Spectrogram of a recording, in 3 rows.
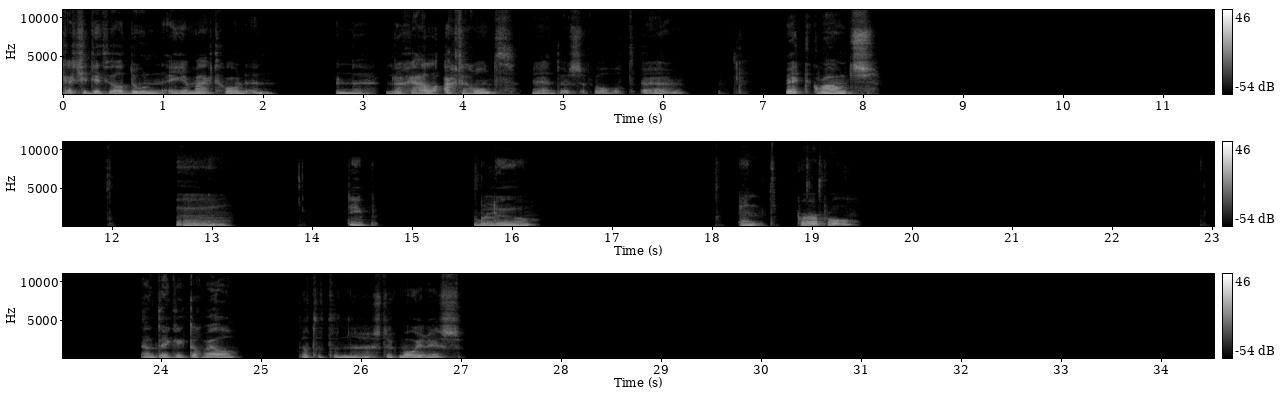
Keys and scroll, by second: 7.4-12.0 typing, 14.1-22.3 typing.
